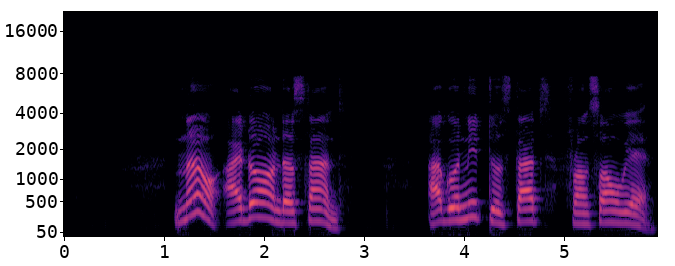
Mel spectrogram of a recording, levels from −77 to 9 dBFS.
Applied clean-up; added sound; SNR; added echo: none; none; none; none.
